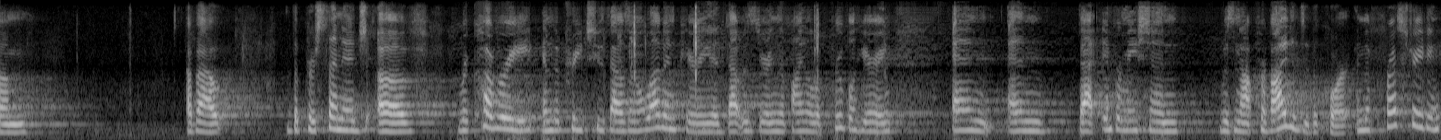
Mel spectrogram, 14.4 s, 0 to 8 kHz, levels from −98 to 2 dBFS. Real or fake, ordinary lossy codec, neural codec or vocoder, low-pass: real; Opus, 16 kbps; none; 7.2 kHz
